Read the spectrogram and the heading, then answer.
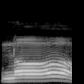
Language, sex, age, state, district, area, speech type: Odia, male, 60+, Odisha, Balasore, rural, read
